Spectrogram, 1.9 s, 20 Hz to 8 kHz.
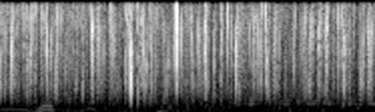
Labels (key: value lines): label: biophony, cascading saw
recorder: SoundTrap 600 or HydroMoth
